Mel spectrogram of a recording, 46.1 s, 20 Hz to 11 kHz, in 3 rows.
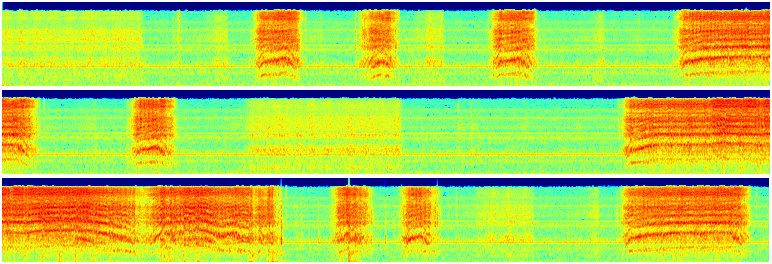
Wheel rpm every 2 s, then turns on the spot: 30, 20, 40, 20, 20, 30, 20, 140, 10, 30, 20, 20, 10, 10, 140, 160, 130, 130, 40, 30, 20, 50, 130.
0-8 10-12 20-26 40-42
